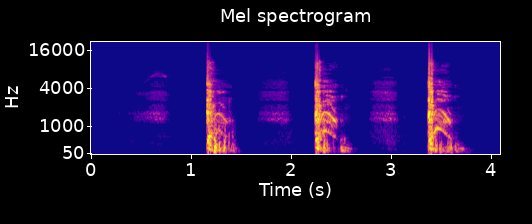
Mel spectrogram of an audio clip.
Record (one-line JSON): {"three_cough_length": "4.1 s", "three_cough_amplitude": 32768, "three_cough_signal_mean_std_ratio": 0.33, "survey_phase": "beta (2021-08-13 to 2022-03-07)", "age": "18-44", "gender": "Male", "wearing_mask": "No", "symptom_runny_or_blocked_nose": true, "symptom_shortness_of_breath": true, "symptom_diarrhoea": true, "symptom_fatigue": true, "smoker_status": "Ex-smoker", "respiratory_condition_asthma": false, "respiratory_condition_other": false, "recruitment_source": "Test and Trace", "submission_delay": "3 days", "covid_test_method": "RT-qPCR", "covid_ct_value": 19.5, "covid_ct_gene": "ORF1ab gene", "covid_ct_mean": 19.9, "covid_viral_load": "290000 copies/ml", "covid_viral_load_category": "Low viral load (10K-1M copies/ml)"}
